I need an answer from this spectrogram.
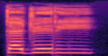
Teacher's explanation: کلمت تجری میں حرف الجیم پہ جزم ہے. جیم بھی حروف القلقلہ میں سے ہے تو ہم یہ حرف کو ہلاتے ہوئے یہ کلمہ کو پڑھیں گے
